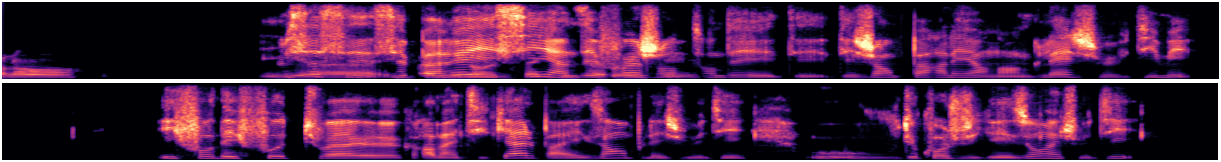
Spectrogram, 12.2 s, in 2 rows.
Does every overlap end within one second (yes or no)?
no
